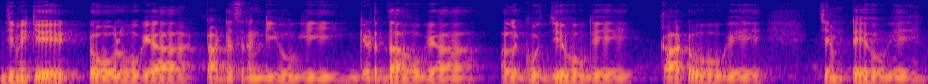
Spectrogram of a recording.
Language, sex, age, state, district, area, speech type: Punjabi, male, 30-45, Punjab, Faridkot, urban, spontaneous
